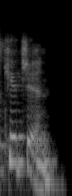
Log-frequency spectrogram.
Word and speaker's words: Kitchen: Am I saying it right, Miss Addie? – No, it's Kitchen.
